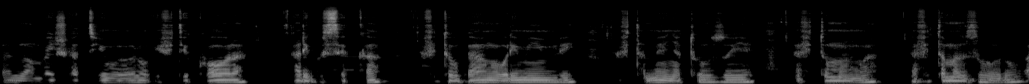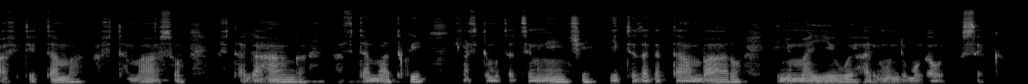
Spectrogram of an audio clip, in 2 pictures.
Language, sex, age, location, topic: Kinyarwanda, male, 25-35, Kigali, health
